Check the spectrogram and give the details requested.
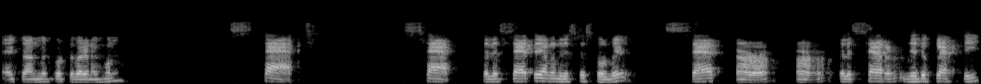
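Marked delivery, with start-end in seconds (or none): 2.3-4.5 স্যাট said with a short flat vowel, falling; teacher modelling a word. Shown as a demonstration. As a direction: clearly model স্যাট for students to repeat. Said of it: "দেখেন তো এটা কি উচ্চারণ হতে পারে".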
